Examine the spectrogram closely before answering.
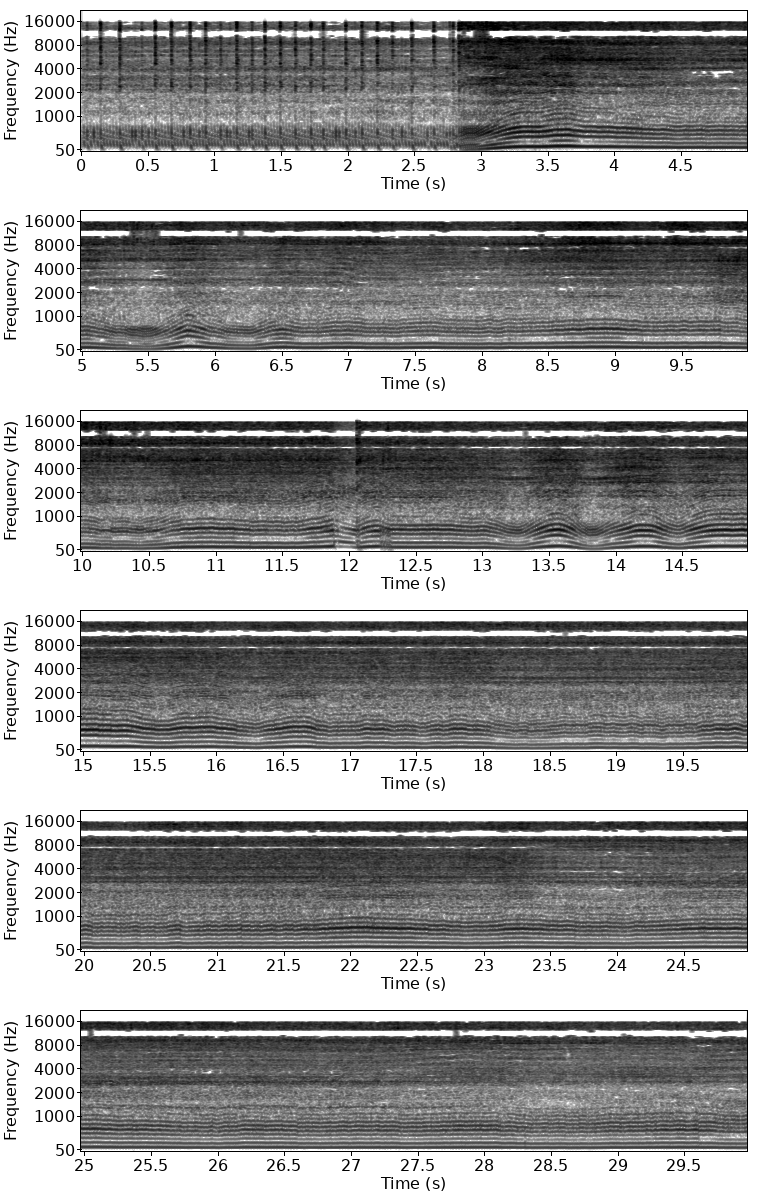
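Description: Large Husqvarna two-stroke chainsaw idling, then opened up to full throttle about three seconds in and cutting trembesi wood. The engine note sags sharply several times as the chain bogs down in the cut, then holds a steady, slightly wavering pitch under load.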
